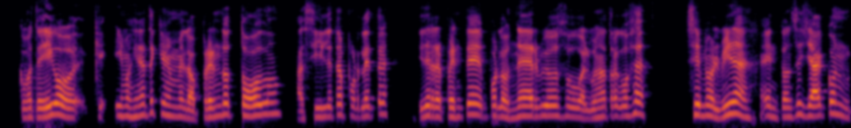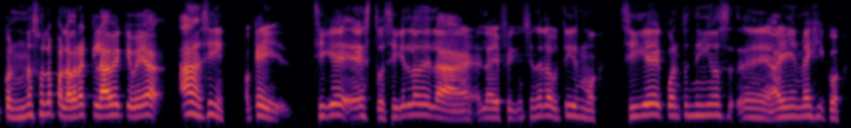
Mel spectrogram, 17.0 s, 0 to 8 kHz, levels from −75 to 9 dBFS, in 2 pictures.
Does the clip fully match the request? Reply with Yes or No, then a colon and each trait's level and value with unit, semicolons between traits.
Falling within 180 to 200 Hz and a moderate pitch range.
Yes: high, 190 Hz; average, 3.2 semitones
